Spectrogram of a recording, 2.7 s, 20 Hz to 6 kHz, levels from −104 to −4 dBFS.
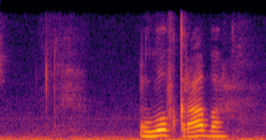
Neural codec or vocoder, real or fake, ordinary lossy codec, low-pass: none; real; none; 5.4 kHz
